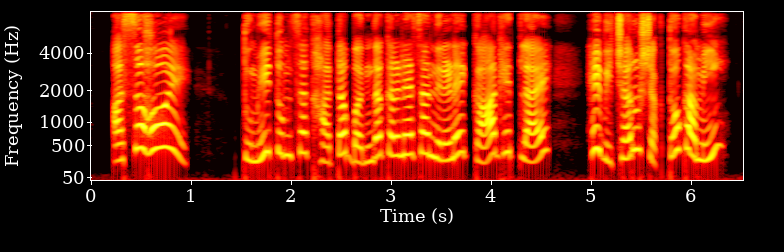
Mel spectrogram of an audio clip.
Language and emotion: Marathi, surprised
